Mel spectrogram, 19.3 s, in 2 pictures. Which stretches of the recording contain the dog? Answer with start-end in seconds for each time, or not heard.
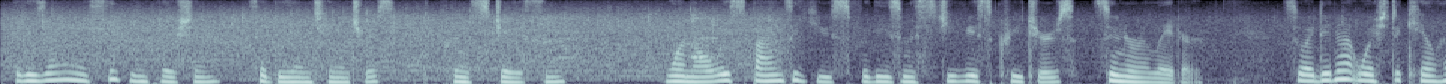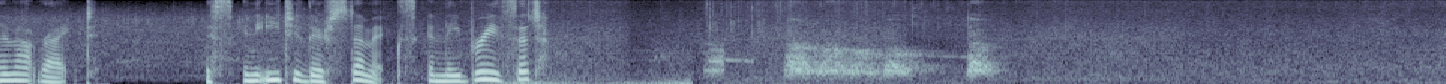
12.8-16.4.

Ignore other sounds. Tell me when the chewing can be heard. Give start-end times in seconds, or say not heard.
not heard.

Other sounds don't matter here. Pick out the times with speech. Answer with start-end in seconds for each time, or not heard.
0.1-10.3, 11.0-13.3.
